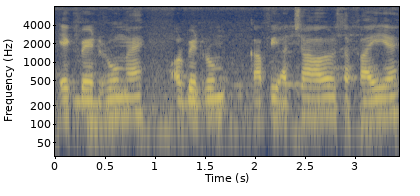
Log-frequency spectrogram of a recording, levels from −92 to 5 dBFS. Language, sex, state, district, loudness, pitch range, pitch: Hindi, male, Haryana, Jhajjar, -18 LUFS, 120-130 Hz, 125 Hz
